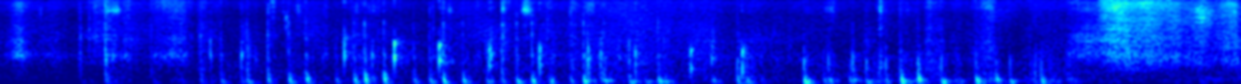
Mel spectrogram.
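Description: A white molded foam slip-on shoe with holes, hollow and empty, is held up and turned in the hands while being tapped and scratched with long nails. A quick run of soft, dull, low-pitched taps patters across the shoe with almost no ring. It ends in a brief, airy scratching hiss.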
